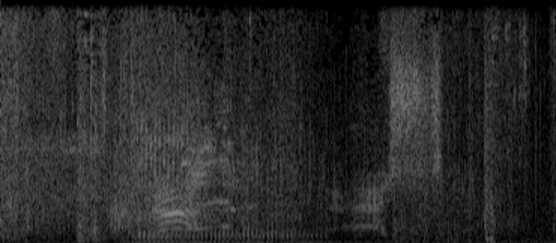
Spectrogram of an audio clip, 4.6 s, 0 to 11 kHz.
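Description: Horse hooves clip-clop at a steady gait in Red Dead Redemption 2, mid-loud and close, mixed with other game sounds and a murmur of voices.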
